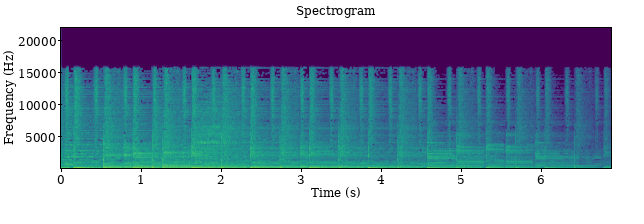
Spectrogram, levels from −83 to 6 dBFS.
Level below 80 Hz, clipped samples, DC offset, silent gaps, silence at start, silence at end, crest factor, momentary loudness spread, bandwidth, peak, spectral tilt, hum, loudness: -20 dBFS; under 0.1%; under 0.1%; none; 0 s; 0 s; 18 dB; 11 LU; 16.5 kHz; 0 dBFS; -4 dB/octave; none; -18 LUFS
